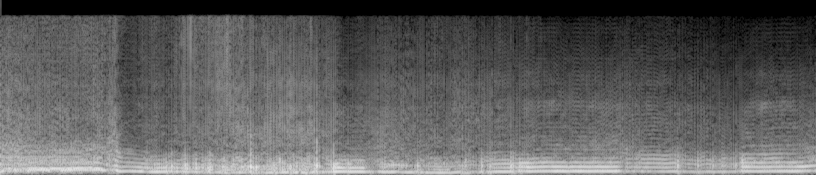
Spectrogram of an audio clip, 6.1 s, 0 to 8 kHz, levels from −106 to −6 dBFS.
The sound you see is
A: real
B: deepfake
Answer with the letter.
B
